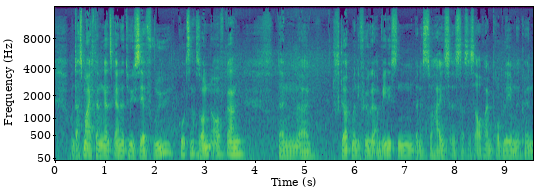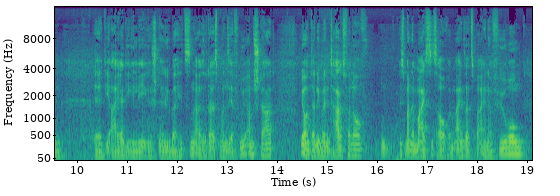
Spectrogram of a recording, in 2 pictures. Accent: Berlin, Germany; moved away as an adult; ich komme nicht ursprünglich aus dieser Region, sondern ich stamme aus Berlin.

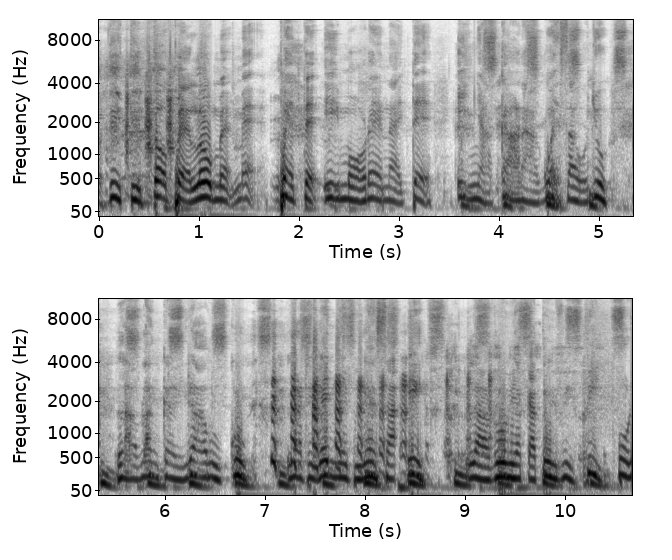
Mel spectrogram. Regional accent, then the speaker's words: Paraguay; Somos paraguayos, no somos coreanos.

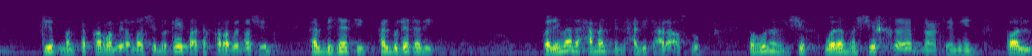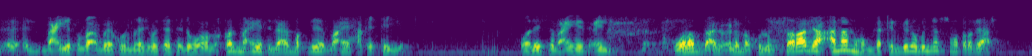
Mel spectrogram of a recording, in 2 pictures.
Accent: Egypt; وجد المصافحة منتشرة عندنا في مصر

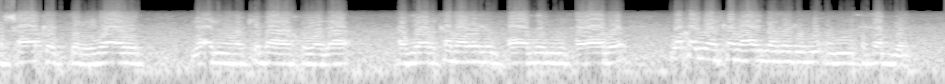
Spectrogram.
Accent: Syria; وهذا كان إله قريب عندنا في سوريا

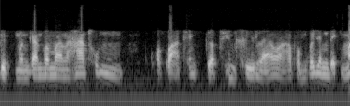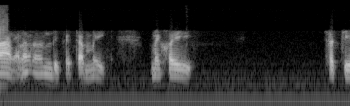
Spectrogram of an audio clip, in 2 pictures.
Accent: Chumphon, Thailand; ปกติผมอยู่ชุมพรแล้วผมก็ขึ้นมาเที่ยวกรุงเทพช่วงปีใหม่เนี่ยครับ

